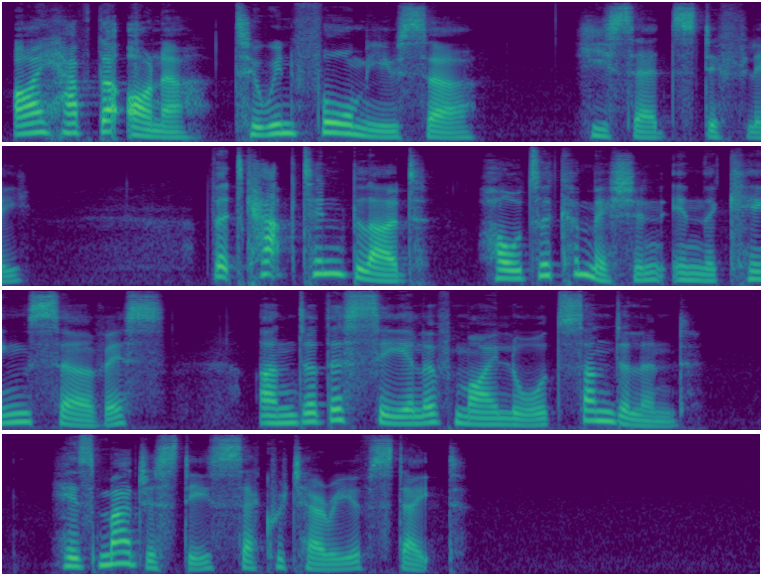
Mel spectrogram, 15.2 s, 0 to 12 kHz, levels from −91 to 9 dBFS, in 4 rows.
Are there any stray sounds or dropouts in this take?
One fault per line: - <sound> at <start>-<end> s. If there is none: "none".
none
